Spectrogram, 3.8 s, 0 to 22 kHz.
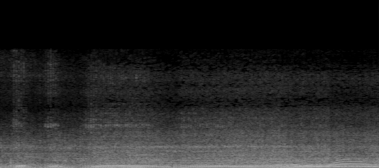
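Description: A GY6 scooter engine running after being revived from bad gas, a loud close motor drone rising and falling with throttle changes, with someone talking over it.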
